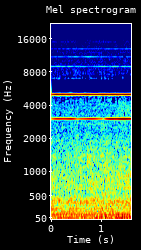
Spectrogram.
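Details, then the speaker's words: Honeywell Lyric security control panel in audible panic mode: a soft, steady high-pitched tone. The siren is quiet and limited, not piercing, because the burglary alarm sounder option is set to no. "So we put it into a panic mode. This is an audible alarm panic. You can hear how quiet that is. That's because we have our burglary alarm sounder set to no."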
